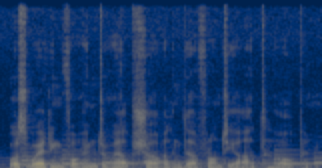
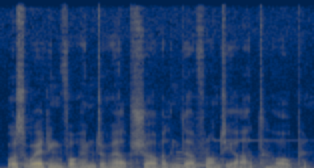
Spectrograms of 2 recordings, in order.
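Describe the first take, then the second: No difference in how they are said.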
